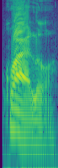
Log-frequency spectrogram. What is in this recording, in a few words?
"kuai4le4", Chinese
